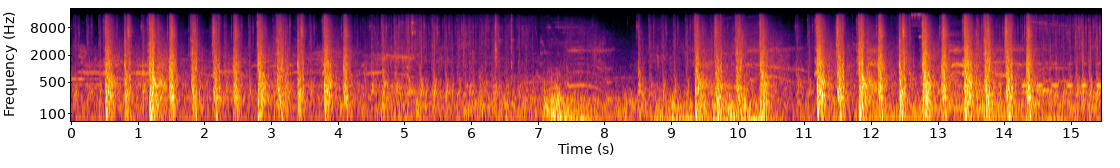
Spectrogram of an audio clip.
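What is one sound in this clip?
A rifle fires shots in rapid bursts.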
